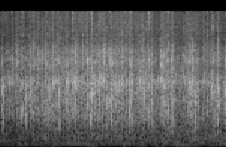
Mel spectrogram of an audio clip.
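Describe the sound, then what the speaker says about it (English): Dense, steady applause from a crowd at a secondary schools festival closing ceremony, sustained clapping without pause for a few seconds. "Can we clap for that boy?"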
